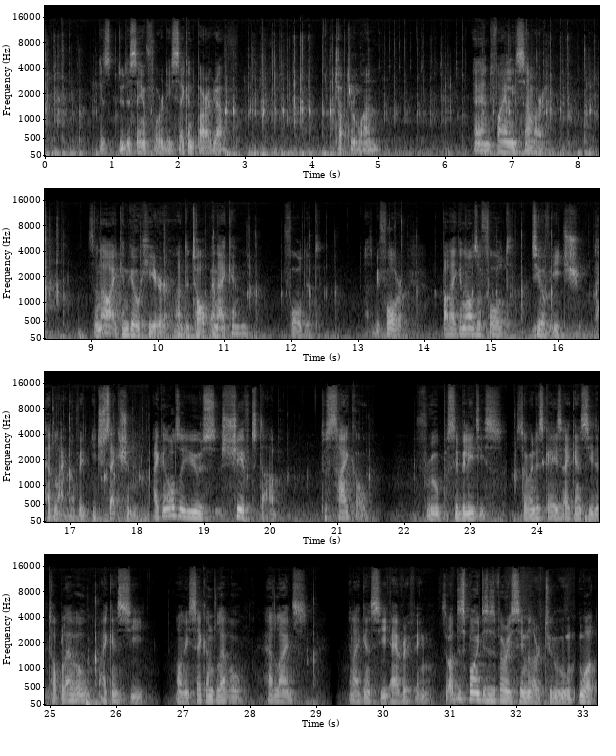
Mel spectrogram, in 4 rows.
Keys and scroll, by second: 0.0-0.9 typing, 2.7-9.4 typing, 10.7 Tab, 13.3-18.6 typing, 13.7 Tab, 14.6 Tab, 15.3 Tab, 15.8 Tab, 20.2 shift+Tab, 23.6 shift+Tab, 25.5 shift+Tab, 28.8 shift+Tab.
